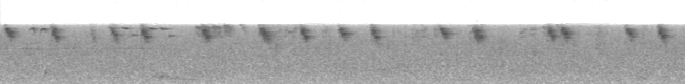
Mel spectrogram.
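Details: Eurasian blue tit parent feeding a fledgling: a long run of thin, high chirps, some doubled, repeating every half second or so over a constant background hiss.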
